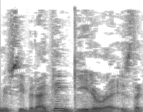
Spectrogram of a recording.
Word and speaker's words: Ghidorah: Well, that's like Gamera or Gamera, depending on which film you see, but I think Ghidorah is the correct pronunciation.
